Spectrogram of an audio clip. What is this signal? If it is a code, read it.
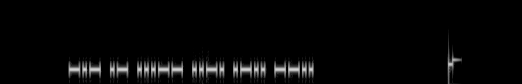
Morse code, heard as a keyed tone, about 34 wpm, 700 Hz. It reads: KA3FLZ
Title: USA Call Signs - 4x Character Spacing - 35wpm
